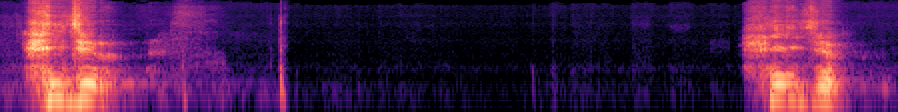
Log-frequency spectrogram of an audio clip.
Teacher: ये रा साकिन है, ये जीम साकिन है, जीम पे खलखला भी होगा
